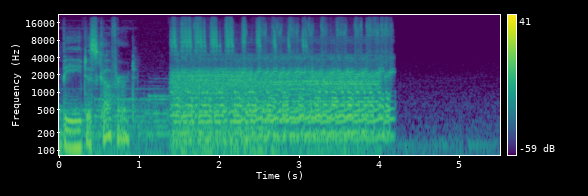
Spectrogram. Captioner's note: reversed mangled voice clips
